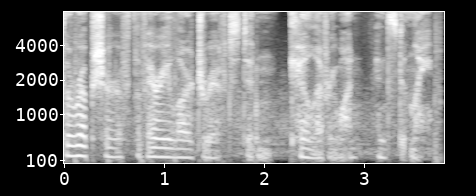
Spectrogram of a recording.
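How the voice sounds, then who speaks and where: An actress playing a haunted, wistful young woman in a video game, speaking softly and hesitantly in a breathy near-whisper. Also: on the low side, little pitch movement, a little hiss or hum. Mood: somber. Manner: slow, hesitant, pensive. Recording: music behind the voice. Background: background music.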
